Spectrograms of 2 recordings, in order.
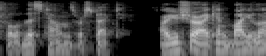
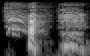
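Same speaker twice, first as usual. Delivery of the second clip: laugh; 7 semitones higher than usual. A narrator's reading. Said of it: "Captain laughed".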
